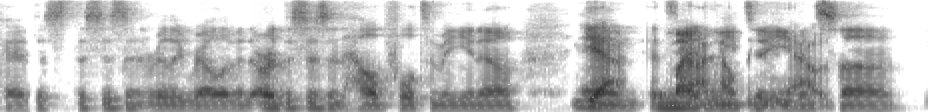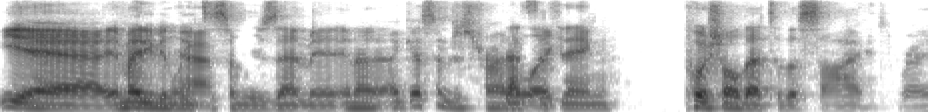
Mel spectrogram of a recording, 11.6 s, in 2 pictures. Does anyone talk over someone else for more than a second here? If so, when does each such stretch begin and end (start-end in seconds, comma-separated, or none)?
3.6-5.2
